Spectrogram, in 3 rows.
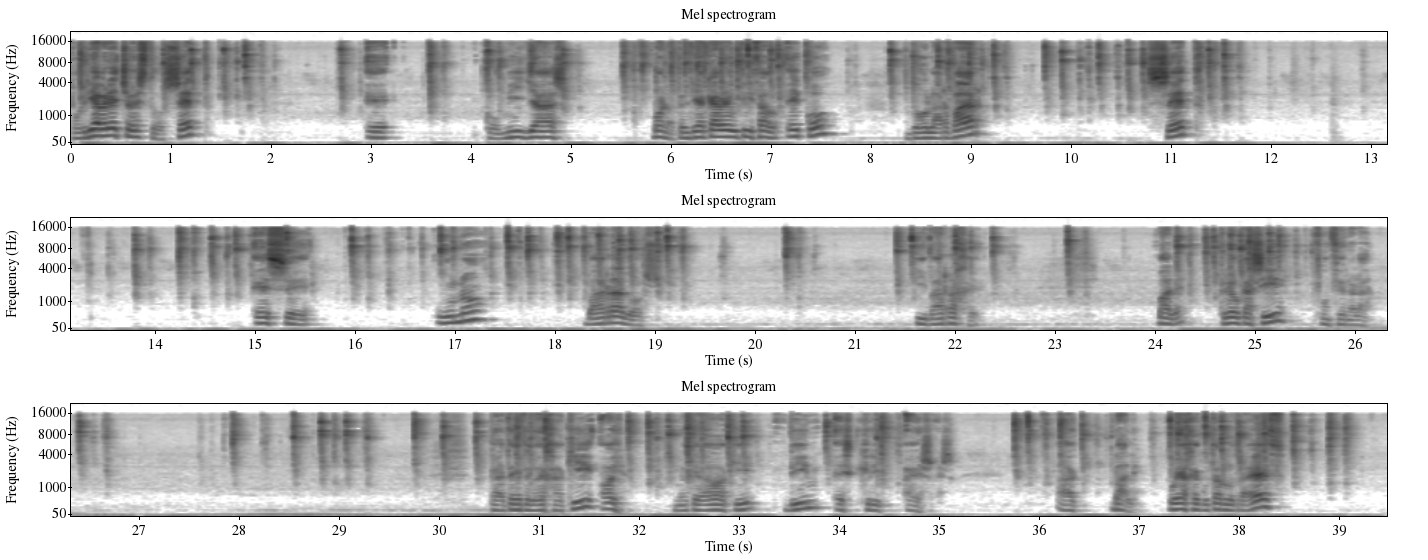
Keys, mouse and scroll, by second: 0.0-11.8 typing, 13.7-20.2 typing, 21.2-22.8 typing, 24.1 Escape, 24.3-25.3 typing, 26.3 ctrl+p, 27.8 BackSpace, 28.7 ctrl+w, 29.0 ctrl+w, 29.9 ctrl+p, 30.3 ctrl+p, 30.7 Return, 31.9-32.7 typing, 33.0 ctrl+p, 33.8 ctrl+p, 34.4 Return, 35.8 super+h, 36.3 ctrl+l, 37.0-38.7 typing, 38.8 Return.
